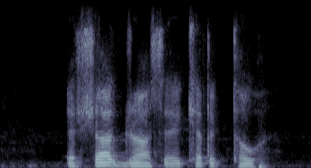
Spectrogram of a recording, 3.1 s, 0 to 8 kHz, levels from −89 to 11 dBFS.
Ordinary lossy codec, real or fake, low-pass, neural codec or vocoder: Opus, 16 kbps; real; 7.2 kHz; none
